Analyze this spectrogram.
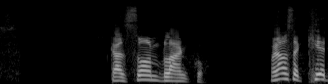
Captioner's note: speaks foreign language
